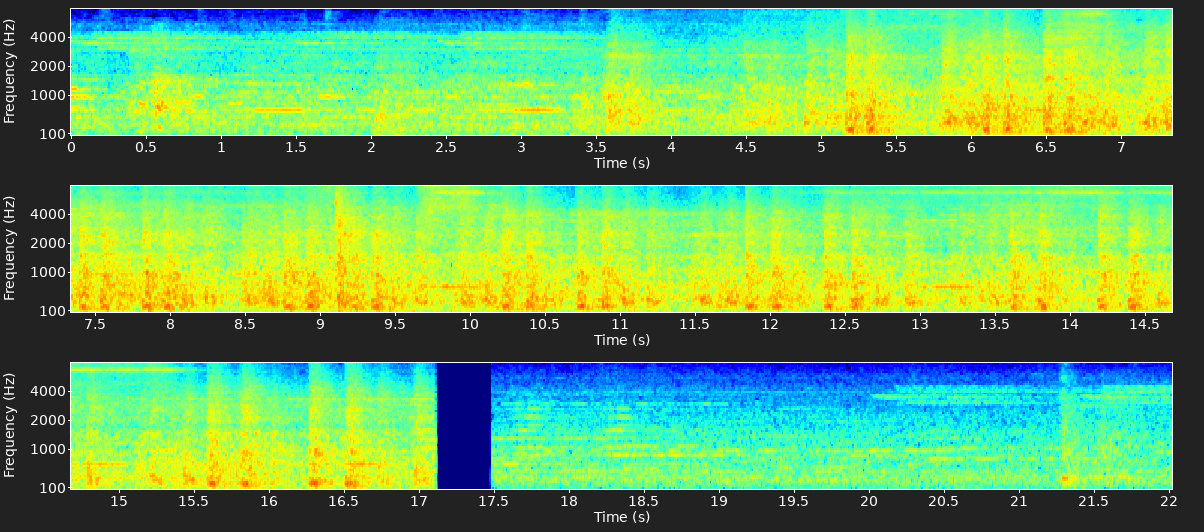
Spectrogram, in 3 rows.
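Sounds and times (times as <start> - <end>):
train wheels clattering over rails: 3.5 - 17.1.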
